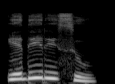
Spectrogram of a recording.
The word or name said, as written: ಎದುರಿಸು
